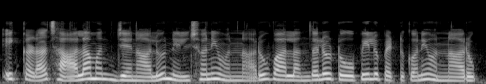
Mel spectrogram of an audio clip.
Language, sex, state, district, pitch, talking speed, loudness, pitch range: Telugu, female, Telangana, Mahabubabad, 215 Hz, 110 wpm, -14 LUFS, 185-240 Hz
